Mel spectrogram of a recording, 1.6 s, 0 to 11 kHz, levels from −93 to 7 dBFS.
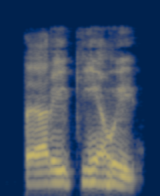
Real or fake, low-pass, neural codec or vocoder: fake; 7.2 kHz; codec, 16 kHz, 8 kbps, FunCodec, trained on LibriTTS, 25 frames a second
